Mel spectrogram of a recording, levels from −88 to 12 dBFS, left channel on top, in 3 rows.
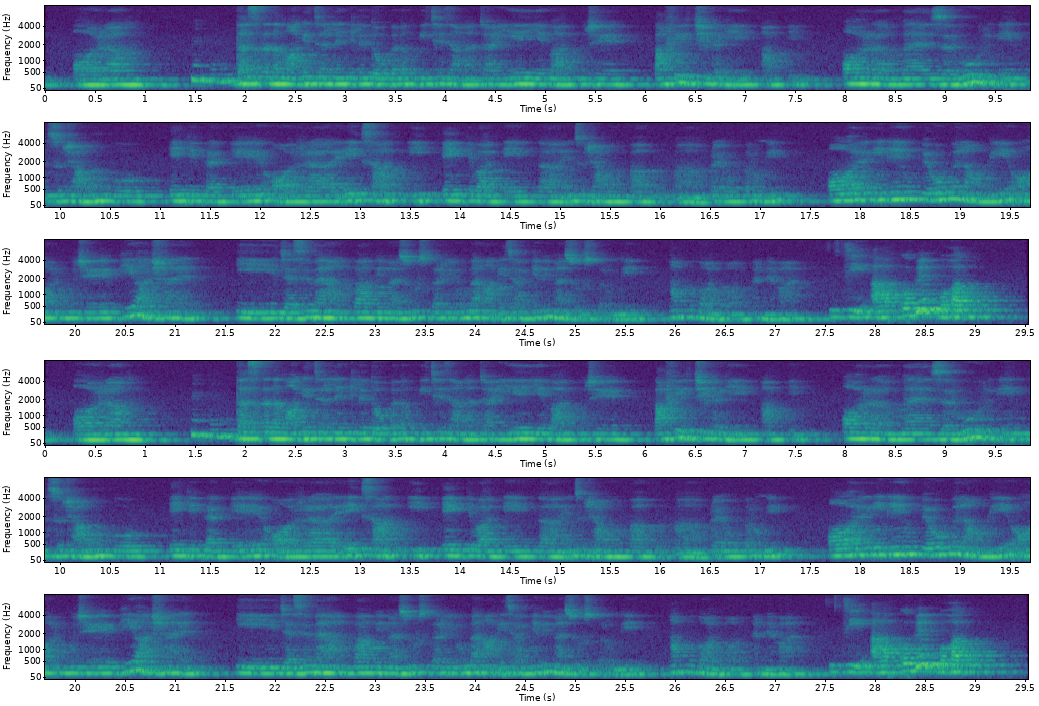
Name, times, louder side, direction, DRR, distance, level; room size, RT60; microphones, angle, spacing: voice 1, 0.3-0.9 1.8-5.7 6.1-7.5 8.0-10.8 11.1-17.2 17.7-21.2 21.6-25.6 25.9-27.2, equal, 5° right, -6 dB, 4.8 m, -24 dB
voice 2, 1.5-1.9 27.5-28.9, equal, 30° right, -6 dB, 2.9 m, -23 dB
9.1 x 7.8 x 6.8 m, 1.0 s
head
